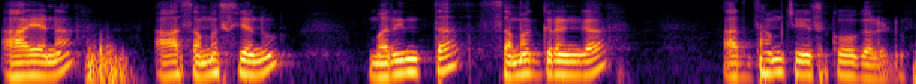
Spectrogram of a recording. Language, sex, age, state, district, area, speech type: Telugu, male, 18-30, Andhra Pradesh, Konaseema, rural, spontaneous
